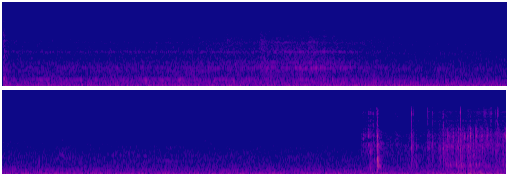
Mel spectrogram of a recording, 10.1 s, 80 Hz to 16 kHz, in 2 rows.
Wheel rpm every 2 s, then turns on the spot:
0, 0, 0, 0, 0.
none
